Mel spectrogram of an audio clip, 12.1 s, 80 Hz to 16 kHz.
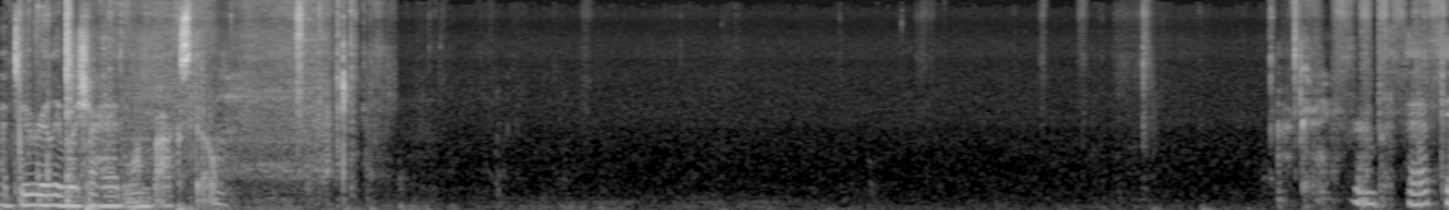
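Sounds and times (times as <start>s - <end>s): soft clicks and bumps of paper: 2.4s - 3.4s.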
